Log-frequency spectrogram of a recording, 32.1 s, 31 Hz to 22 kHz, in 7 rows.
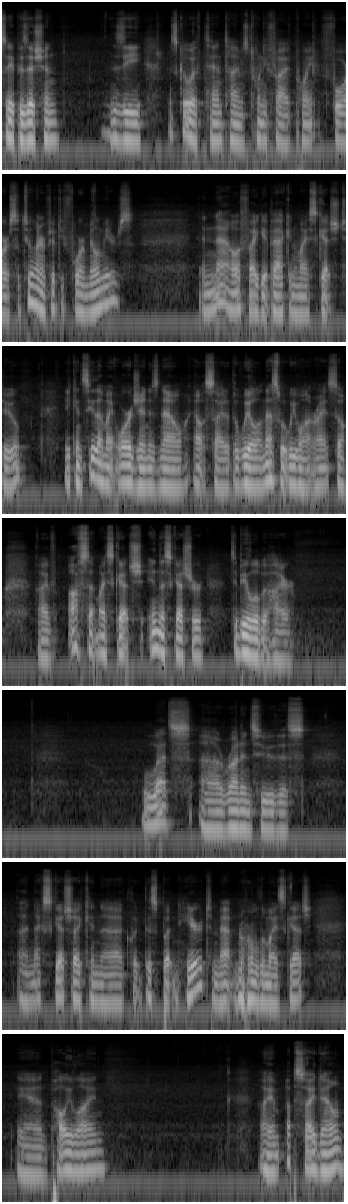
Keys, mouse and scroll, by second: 1.3 click, 2.4-3.5 typing, 2.7 KP_Multiply, 4.0 KP_Enter, 5.3 scroll down 2, 7.7 click, 8.4 scroll down 2, 8.8-10.1 middle drag, 8.8-10.1 drag, 8.8-10.1 right drag, 10.7-12.6 middle drag, 10.8-12.6 drag, 10.8-12.6 right drag, 13.9 scroll up 2, 15.0 scroll down 2, 15.6-16.0 scroll up 2, 20.6 click, 24.9 click, 25.6-25.9 scroll down 2, 26.2-26.9 scroll up 4.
